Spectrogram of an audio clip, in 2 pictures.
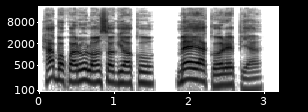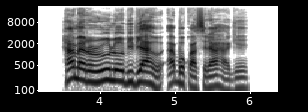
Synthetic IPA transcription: ha˦ɡ͡bɔ˨kʷa˨ɾʊ˦lɔ˨n̩˦sɔ˦ɡɪ˦ɔ˦kʊ˦ | me˦ja˦ko˨˦ɾe˦pi˨a̰˦ | ha˦me˨ɾʊ˨ɾu˦lo˦bi˦bi˦a˦ɦʊ˨ʔa˦ɡ͡bʊ˨kʷa˨sɪ˨ɾa˦ɦa̰˨ɡɪ˦

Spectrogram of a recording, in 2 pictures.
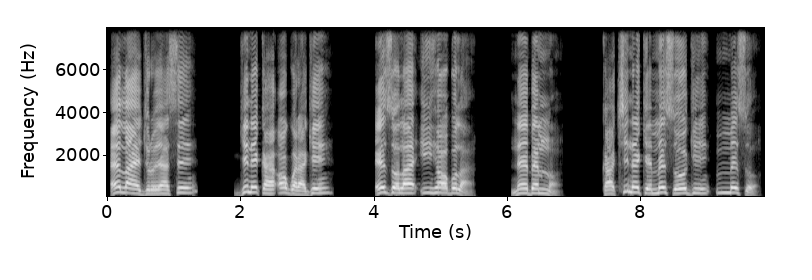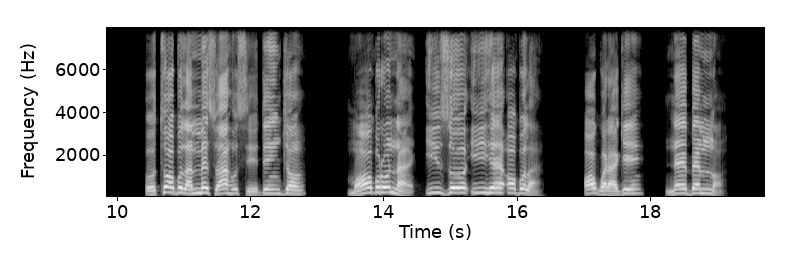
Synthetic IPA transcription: e˦la˨ɪ˨d͡ʒʊ˨ɾʊ˨ja˦sɪ˦ | ɡɪ˦nɪ˦ka˨ʔɔ˦ɡʷa˨ɾa˨ɡɪ˦ | e˦zɔ˨la˦ʔi˦ɦe˦ɔ˦bʊ˦la̰˨ | ne˦be˦m̩˦nɔ̰˨ | ka˨t͡ʃi˦ne˦ke˨˦me˦so˨˦ɡɪ˦m̩˦me˦so̰˨ | o˨tu˦ɔ˦bʊ˦la˨m̩˦me˦so˨a˦ɦʊ˨sɪ˨dɪ˦n̩˦d͡ʒɔ˦ | mɔ˨ɔ˦bʊ˦ɾʊ˦na̰˨ | i˦zo˦i˦ɦe˦ɔ˦bʊ˦la̰˨ | ɔ˦ɡʷa˨ɾa˨ɡɪ˦ | ne˦be˦m̩˦nɔ̰˨

